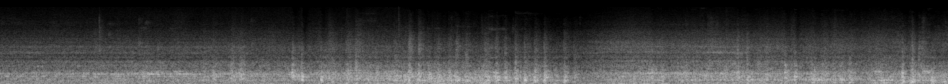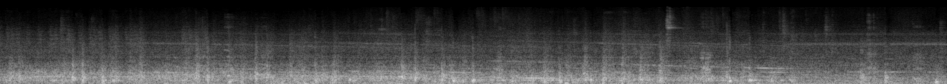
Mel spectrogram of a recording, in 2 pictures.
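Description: Seibu Railway electric train running along the line, its wheels clacking over rail joints under a steady rumble, with a faint electric motor whine that rises and falls in pitch.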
